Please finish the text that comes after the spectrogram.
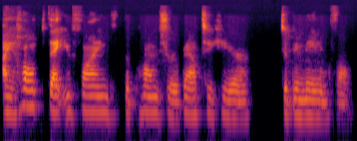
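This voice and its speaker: Man, mellow tone, unhurried and solemn, reading family poetry aloud. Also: mid-range voice, fairly even intonation, low-quality recording. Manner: solemn, deliberate. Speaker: son of the poet, introducing and reading. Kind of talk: slow, measured poetry reading.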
